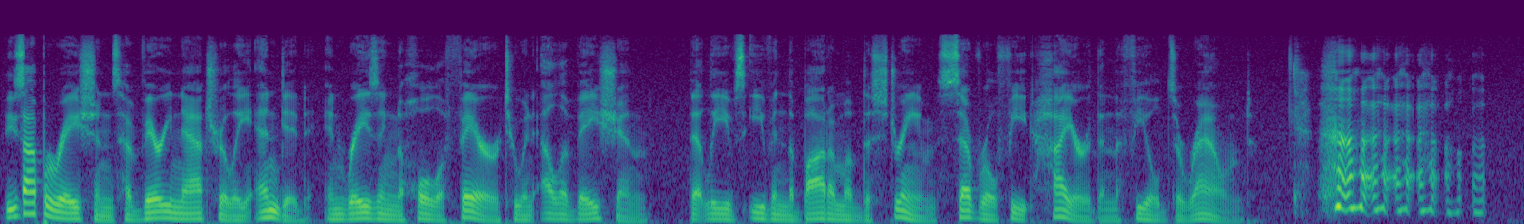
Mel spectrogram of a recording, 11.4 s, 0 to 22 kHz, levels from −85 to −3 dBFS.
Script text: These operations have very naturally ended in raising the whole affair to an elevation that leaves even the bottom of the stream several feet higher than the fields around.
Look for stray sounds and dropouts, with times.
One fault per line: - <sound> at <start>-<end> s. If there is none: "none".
- laugh at 9.7-11.2 s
